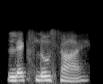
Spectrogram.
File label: "lex loci", Indian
